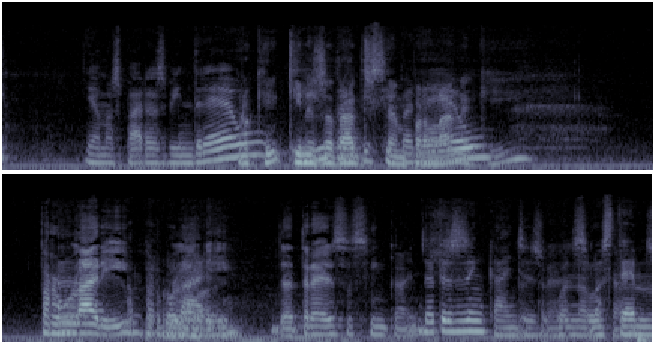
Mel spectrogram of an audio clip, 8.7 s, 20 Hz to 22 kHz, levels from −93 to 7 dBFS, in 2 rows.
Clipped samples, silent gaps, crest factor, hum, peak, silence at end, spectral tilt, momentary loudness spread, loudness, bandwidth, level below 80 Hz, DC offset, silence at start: under 0.1%; none; 20 dB; none; -16 dBFS; 0 s; -6 dB/octave; 21 LU; -36 LUFS; 13.5 kHz; -54 dBFS; under 0.1%; 0 s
